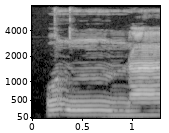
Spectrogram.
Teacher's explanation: নুন মুসাদ্দাদ গুন্না সহকারে একালিফ টানবেন।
